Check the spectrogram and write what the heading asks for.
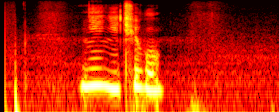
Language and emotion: Russian, sad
